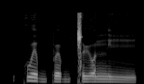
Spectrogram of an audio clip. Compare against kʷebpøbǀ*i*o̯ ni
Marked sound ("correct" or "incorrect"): incorrect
